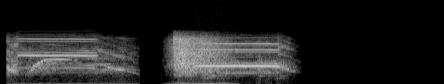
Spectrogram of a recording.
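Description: Two synthesized intro sound effects in a row, each a bit over a second long: the first a chord of held electronic tones with a sliding pitch inside it, the second starting with a hiss over another held electronic chord.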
